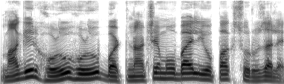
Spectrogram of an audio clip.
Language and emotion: Goan Konkani, neutral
